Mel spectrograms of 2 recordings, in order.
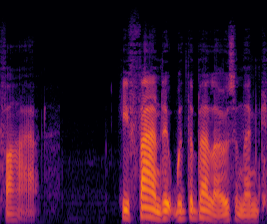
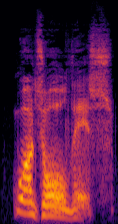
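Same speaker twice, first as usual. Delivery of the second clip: loud, slow, blustering demand; raised, drawn-out bluster; demanding old gentleman; 10 semitones higher, 12 dB louder, much slower than usual. A narrator's reading. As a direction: demand it loudly as an affronted gentleman. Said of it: "he demanded".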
